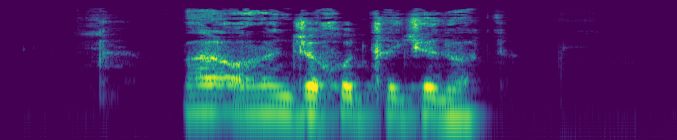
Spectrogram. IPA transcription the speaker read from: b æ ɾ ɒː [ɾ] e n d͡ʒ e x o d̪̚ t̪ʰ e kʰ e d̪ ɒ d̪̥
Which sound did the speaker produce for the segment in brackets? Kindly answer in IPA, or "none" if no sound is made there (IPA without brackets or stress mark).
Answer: ɾ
